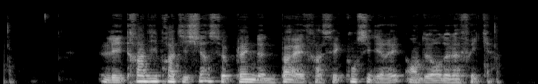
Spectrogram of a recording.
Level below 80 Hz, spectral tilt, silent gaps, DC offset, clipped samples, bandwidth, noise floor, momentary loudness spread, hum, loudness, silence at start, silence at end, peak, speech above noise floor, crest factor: -42 dBFS; -6 dB/octave; none; under 0.1%; under 0.1%; 11.5 kHz; -63 dBFS; 10 LU; none; -20 LUFS; 0.1 s; 0.35 s; -2 dBFS; 43 dB; 18 dB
